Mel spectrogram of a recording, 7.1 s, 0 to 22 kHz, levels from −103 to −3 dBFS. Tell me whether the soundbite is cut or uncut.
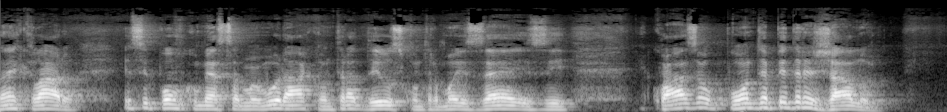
uncut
